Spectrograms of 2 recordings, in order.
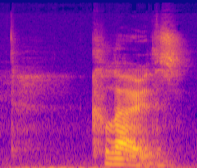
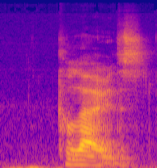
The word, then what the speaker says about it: clothes: you better know how it should be properly pronounced clothes clothes next we have asked asked I know be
